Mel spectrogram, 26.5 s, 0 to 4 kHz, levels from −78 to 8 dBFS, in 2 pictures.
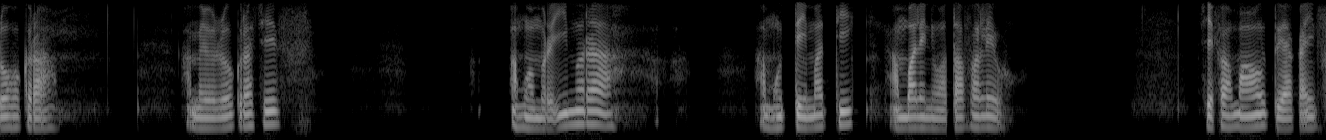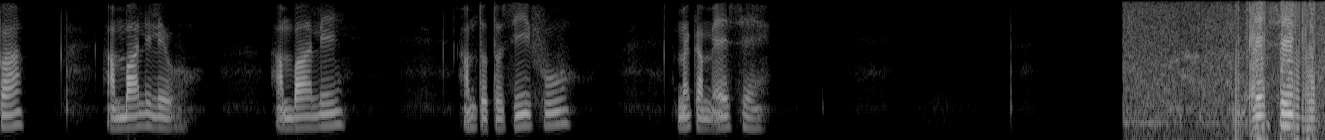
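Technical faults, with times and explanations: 24.49–26.51 s: mu-law and A-law mixed up. The speech, carried as G.711 mu-law telephone audio, is decoded as A-law here, so sample levels are scrambled. Some come out too loud, others too soft, and the quietest samples are lifted well above silence, giving harsh distortion through to the end.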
